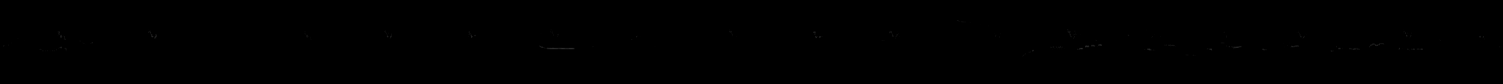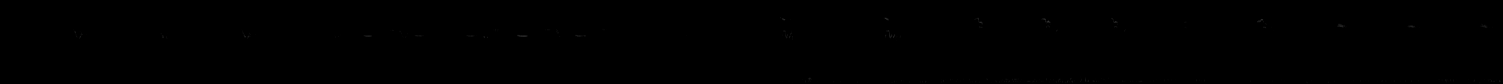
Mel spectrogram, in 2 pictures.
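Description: Small birds chirping, faint: a steady run of short high calls, several a second, with some quick rising notes. About three-quarters of the way through, a soft low background rush comes in under the calls.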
